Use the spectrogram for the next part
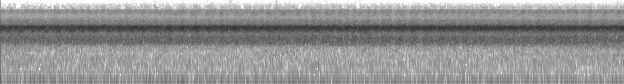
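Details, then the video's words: Many frogs calling at once give a dense, shimmering, high-pitched croaking hum that stays level from start to finish, nothing else clearly audible. "와성멍 (개구리 와, 소리 성, 멍 때릴 멍)"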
